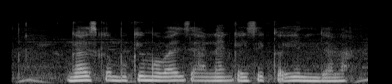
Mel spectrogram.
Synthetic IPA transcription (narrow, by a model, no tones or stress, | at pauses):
ɡajskabukimoβalsealajnkaisikːaild͡ʒala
